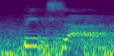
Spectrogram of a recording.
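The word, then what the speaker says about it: pizza: पिज़्ज़ा, पिज़्ज़ा, पिज़्ज़ा नहीं, ये double ज नहीं है, पिज़्ज़ा। तो आपको यहाँ पर इस टी को हल्का सा बोलना है, पिज़्ज़ा।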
